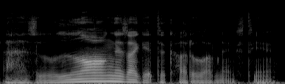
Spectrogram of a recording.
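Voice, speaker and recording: A man acting out a young male best friend in an ASMR roleplay, with a very deep, creaky voice. He is eager and affectionate, teasing one moment and bashful the next. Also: lively intonation, normal speed. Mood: bashful, easygoing. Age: young adult.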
